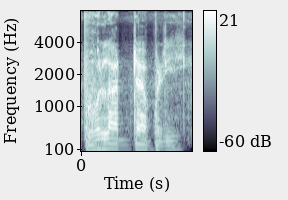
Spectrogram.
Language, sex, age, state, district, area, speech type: Bengali, male, 30-45, West Bengal, Alipurduar, rural, spontaneous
